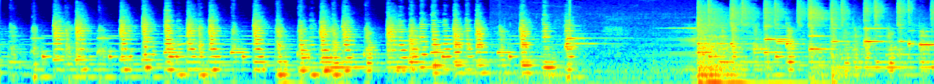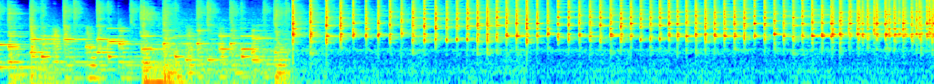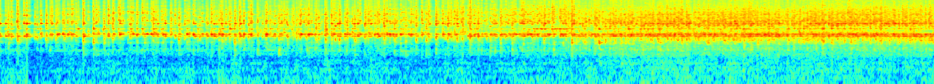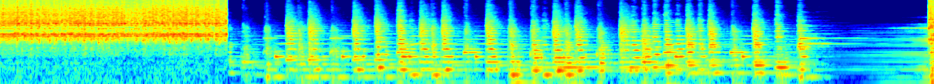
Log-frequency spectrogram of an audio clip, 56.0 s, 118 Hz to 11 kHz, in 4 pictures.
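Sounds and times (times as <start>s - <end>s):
beads rattling on hot pan: 18.4s - 45.5s.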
